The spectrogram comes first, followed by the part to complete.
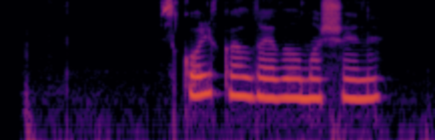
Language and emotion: Russian, neutral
